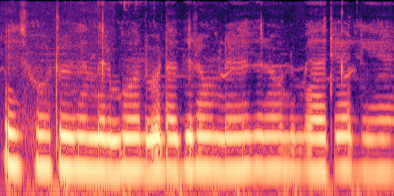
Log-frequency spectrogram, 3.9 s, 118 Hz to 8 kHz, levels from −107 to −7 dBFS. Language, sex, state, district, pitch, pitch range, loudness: Hindi, female, Rajasthan, Jaisalmer, 210 Hz, 205-215 Hz, -14 LUFS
